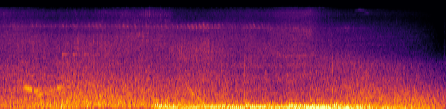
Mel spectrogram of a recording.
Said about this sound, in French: Plusieurs dizaines de gendarmes de patrouille sillonnent les routes un peu du département, même voire à l'extérieur, et le survol de toute la région en hélicoptère.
